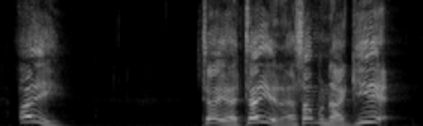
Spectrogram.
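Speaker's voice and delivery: put-on wild, hard-to-follow Geordie accent, loud and high. Retelling a local guy's reply about going to a club, in a crazy Geordie accent. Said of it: "we get this crazy Geordie accent".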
